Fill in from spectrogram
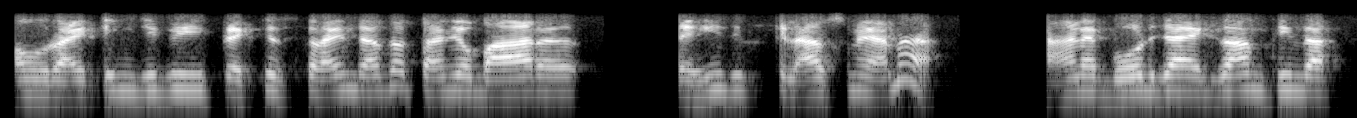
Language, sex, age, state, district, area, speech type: Sindhi, male, 60+, Delhi, South Delhi, urban, conversation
